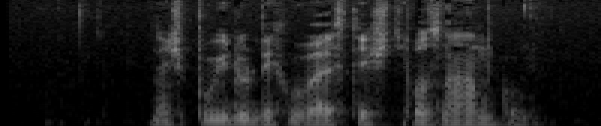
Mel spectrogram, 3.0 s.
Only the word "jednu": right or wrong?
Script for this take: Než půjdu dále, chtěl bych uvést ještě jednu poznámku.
wrong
